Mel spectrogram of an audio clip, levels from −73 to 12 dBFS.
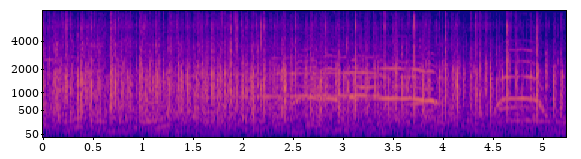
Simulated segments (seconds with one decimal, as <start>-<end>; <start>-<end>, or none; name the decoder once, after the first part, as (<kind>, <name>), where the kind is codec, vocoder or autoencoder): none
